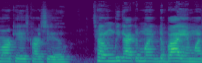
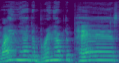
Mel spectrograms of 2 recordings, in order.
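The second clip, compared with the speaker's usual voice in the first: high, screamed, accusing tone; 6 semitones higher than usual. Retelling a TV scene where Tommy screams at her: imitating Tommy screaming. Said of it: "Tommy starts screaming at her".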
